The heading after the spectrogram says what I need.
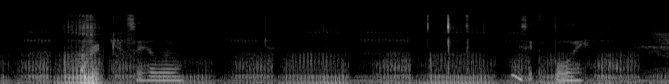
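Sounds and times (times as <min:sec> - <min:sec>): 
male cat purring: 0:00.0 - 0:06.6
speech: 0:01.4 - 0:02.0, 0:05.1 - 0:06.6.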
